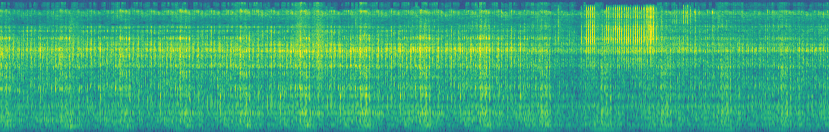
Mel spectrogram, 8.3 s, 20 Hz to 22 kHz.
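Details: Rebuilt 1905 Victor II phonograph spring motor with coarse straight-cut gears, after bearing set. Light, even whir with a soft rattle but no harsh clatter: gears running quietly.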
